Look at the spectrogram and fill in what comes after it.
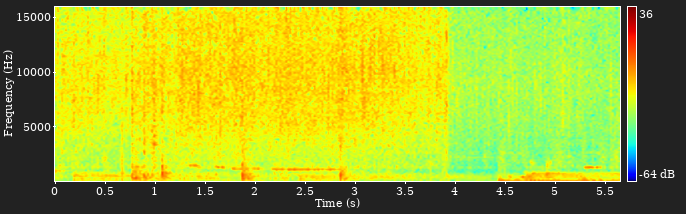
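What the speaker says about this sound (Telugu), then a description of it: "ఇప్పుడు ఒక 1/2 స్పూన్ అల్లం వెల్లుల్లి పేస్ట్ పచ్చివాసన పోయే వరకు ఫ్రై చేసుకోవాలి." Ginger garlic paste fries in a pan with oil and a little mint for a leg soup, sizzling loudly and steadily up close, with occasional utensil knocks and stirring. Near the end the sound drops to a softer fry.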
